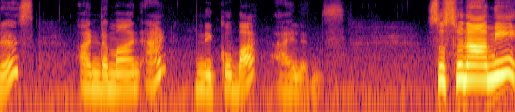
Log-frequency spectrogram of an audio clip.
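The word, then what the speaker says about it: tsunami: अंडमान और निकोबार आईलैंड्स सुसुनामी एक एक्चुअली जापानी शब्द है ठीक है जिसमें टी साइलेंट है और इसका मतलब होता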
